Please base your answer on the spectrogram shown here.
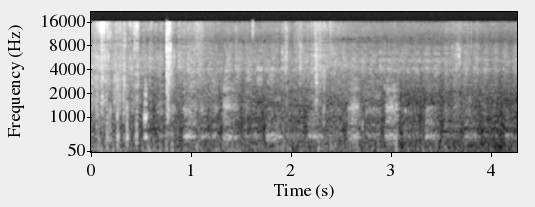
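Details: Two Golden Retrievers, let out at midday on 14 October to go to the field, excited about the walk and playing roughly together: rhythmic, breathy panting with short whining tones, about two to three pulses a second, fading toward the end.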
